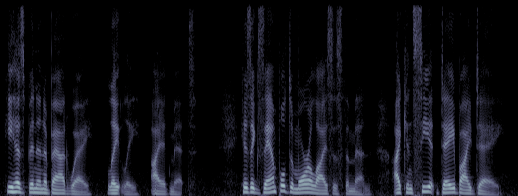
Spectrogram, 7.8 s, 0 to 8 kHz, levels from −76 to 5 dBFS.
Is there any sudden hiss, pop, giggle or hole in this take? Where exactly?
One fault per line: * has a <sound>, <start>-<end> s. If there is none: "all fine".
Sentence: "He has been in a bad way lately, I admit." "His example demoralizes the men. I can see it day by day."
all fine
